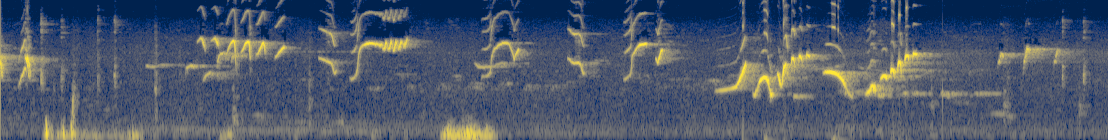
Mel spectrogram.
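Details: White-rumped shama singing in the morning, used to stimulate other shamas to sing: varied whistled phrases and sweeping notes between two and eight kilohertz-range pitches, with fast chattering bursts and a low thump near the start and middle.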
